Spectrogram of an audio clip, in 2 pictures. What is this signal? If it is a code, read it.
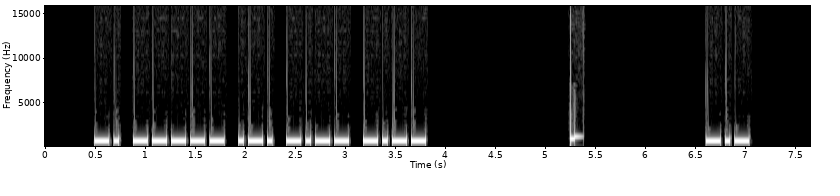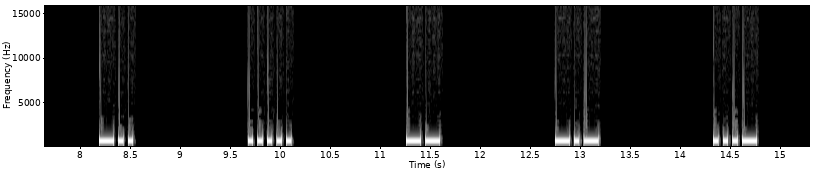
Morse code, heard as a keyed tone, about 25 wpm, spaced as for 10 wpm, 700 Hz. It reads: N0RYY KD5MKV
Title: USA Call Signs - 8x Character Spacing - 25wpm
